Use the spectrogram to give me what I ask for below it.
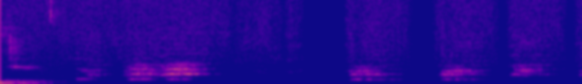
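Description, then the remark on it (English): A dog whimpers softly in the background, a series of short, high-pitched whines coming in uneven bursts with brief pauses between them, faint. “Dogs are rooting for you.”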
